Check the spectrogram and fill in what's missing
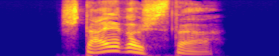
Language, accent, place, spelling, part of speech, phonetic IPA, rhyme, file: German, Germany, Berlin, steirischster, adjective, [ˈʃtaɪ̯ʁɪʃstɐ], -aɪ̯ʁɪʃstɐ, De-steirischster.ogg
- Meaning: inflection of steirisch: 1. strong/mixed nominative masculine singular superlative degree 2. strong genitive/dative feminine singular superlative degree 3. strong genitive plural superlative degree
